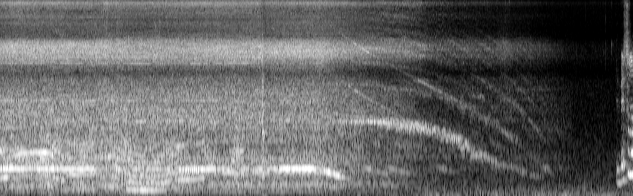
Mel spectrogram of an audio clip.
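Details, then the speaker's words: Vacuum picking up test debris gives a loud hiss and whine with warbling tones, a noise never heard before, then the motor winds down. It spat debris everywhere and powdered some items; the cause is unclear. "has never made that noise before. But it's basically spat everything everywhere I gave it."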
